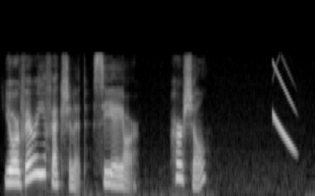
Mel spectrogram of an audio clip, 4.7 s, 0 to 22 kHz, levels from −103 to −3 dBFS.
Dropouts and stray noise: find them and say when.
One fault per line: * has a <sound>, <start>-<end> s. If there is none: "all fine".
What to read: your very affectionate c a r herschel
* has a chirp, 4.1-4.5 s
